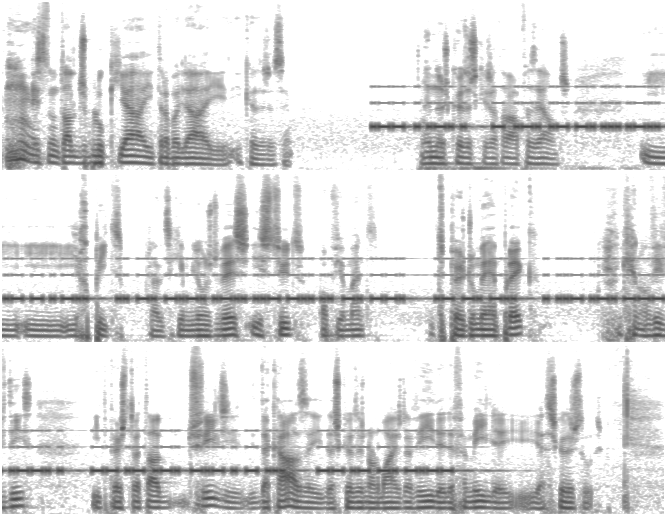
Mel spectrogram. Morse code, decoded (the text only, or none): WERE TRANSLATED INCLUDING AND EUROPE MARKETS MANY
